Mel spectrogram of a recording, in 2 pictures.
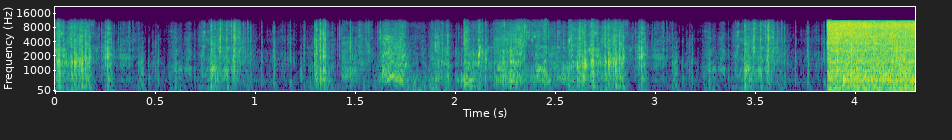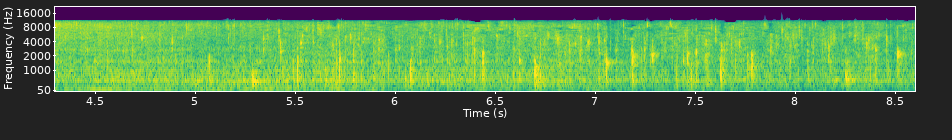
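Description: Faint scattered crackles, then about four seconds in a loud sizzle of food frying in hot oil starts suddenly and runs on, full of sharp spitting crackles.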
